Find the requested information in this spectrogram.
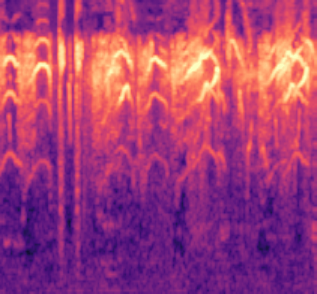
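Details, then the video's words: Sogok ontong or little spiderhunter lure sound for bird trapping: sharp, high chirps with arched notes, a stuttering break early on, then steady, busy calling. "suara pikat burung sogok ontong"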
